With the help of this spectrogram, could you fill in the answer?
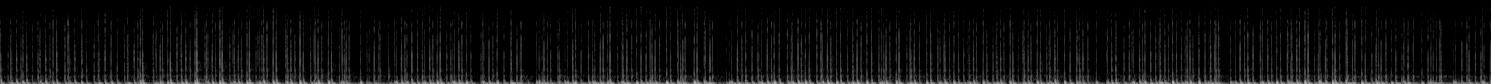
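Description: Fingertips and nails tap rapidly and irregularly on the glossy printed cover of a solid, medium hardcover paper book held in both hands. The taps are dull, low thuds with very short decay and little bright content, continuing steadily for the whole clip.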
